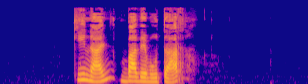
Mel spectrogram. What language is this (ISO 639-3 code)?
cat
